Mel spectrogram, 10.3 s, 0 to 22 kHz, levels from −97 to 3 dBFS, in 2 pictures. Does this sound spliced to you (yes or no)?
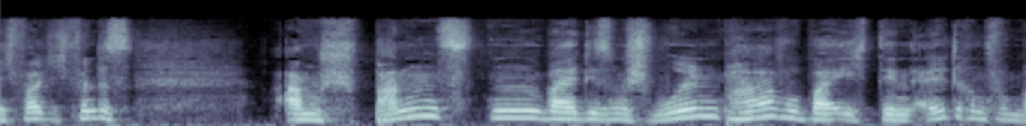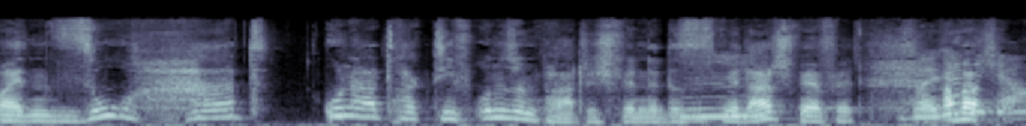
no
